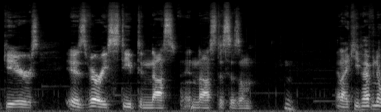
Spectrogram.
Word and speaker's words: gnosticism: is very steeped in gnosticism and I keep having to remind myself that the Geon gnosticism is silent it is a silent G it is not genostis syntheticism have you been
